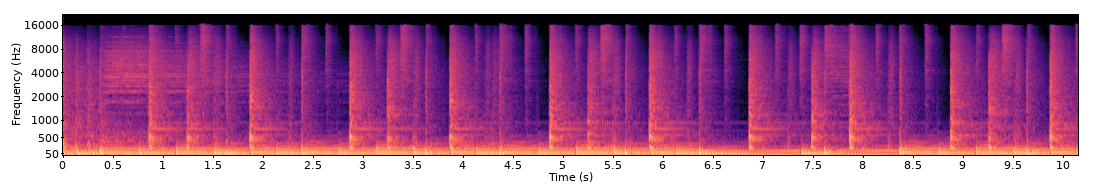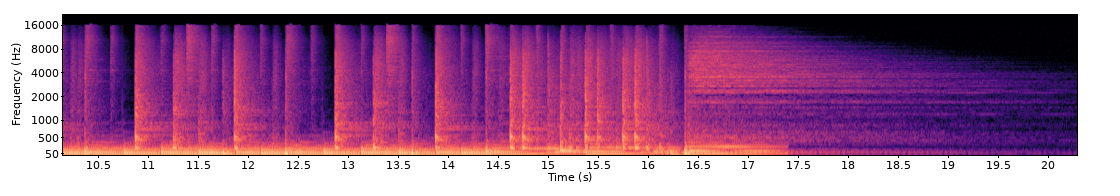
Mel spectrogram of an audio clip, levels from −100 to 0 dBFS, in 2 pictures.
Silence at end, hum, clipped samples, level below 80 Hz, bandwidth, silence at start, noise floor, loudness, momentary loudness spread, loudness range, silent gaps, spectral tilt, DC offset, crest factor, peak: 2.5 s; none; under 0.1%; -20 dBFS; 16.5 kHz; 0 s; -63 dBFS; -19 LUFS; 4 LU; 4 LU; none; -5.5 dB/octave; under 0.1%; 16 dB; -2 dBFS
